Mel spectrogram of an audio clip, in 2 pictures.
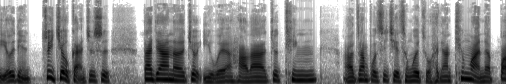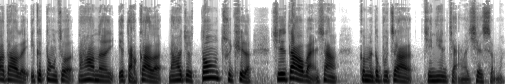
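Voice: medium pitch, no room sound. Preacher, 50s, off-the-cuff devotional talk, drops English words, very dry recording. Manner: conversational, mixes in English words, many fillers. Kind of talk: devotional teaching and prayer.

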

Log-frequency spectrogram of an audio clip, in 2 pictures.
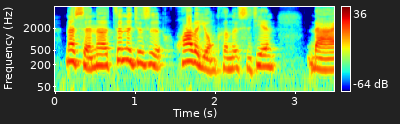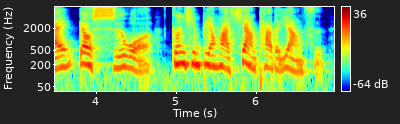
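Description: A woman teaching and counseling in a church setting, giving a personal testimony sermon, animated in her retellings and quiet in confession. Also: fairly low pitch.

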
